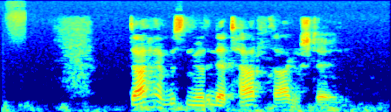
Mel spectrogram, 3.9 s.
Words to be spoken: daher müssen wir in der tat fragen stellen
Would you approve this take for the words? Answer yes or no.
yes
